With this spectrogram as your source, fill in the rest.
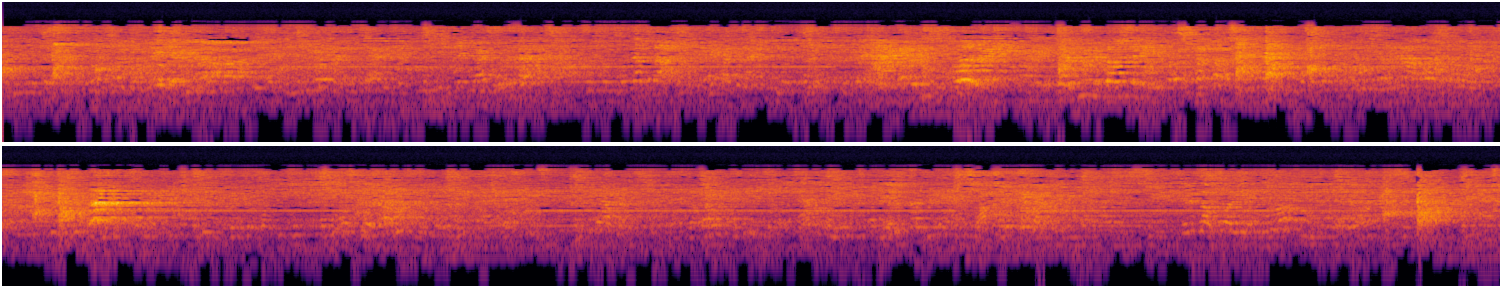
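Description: A handball smacks against a wall in an echoing indoor court.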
